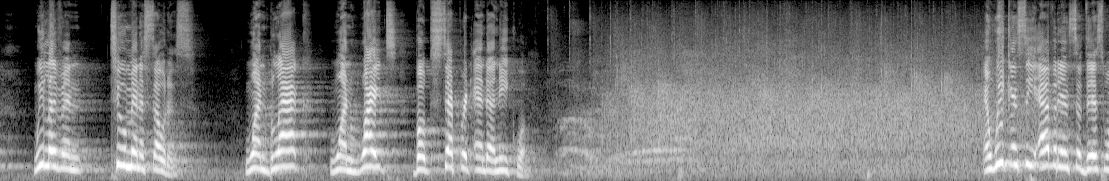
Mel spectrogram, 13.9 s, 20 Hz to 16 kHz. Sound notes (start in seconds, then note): 7.0 audience applause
